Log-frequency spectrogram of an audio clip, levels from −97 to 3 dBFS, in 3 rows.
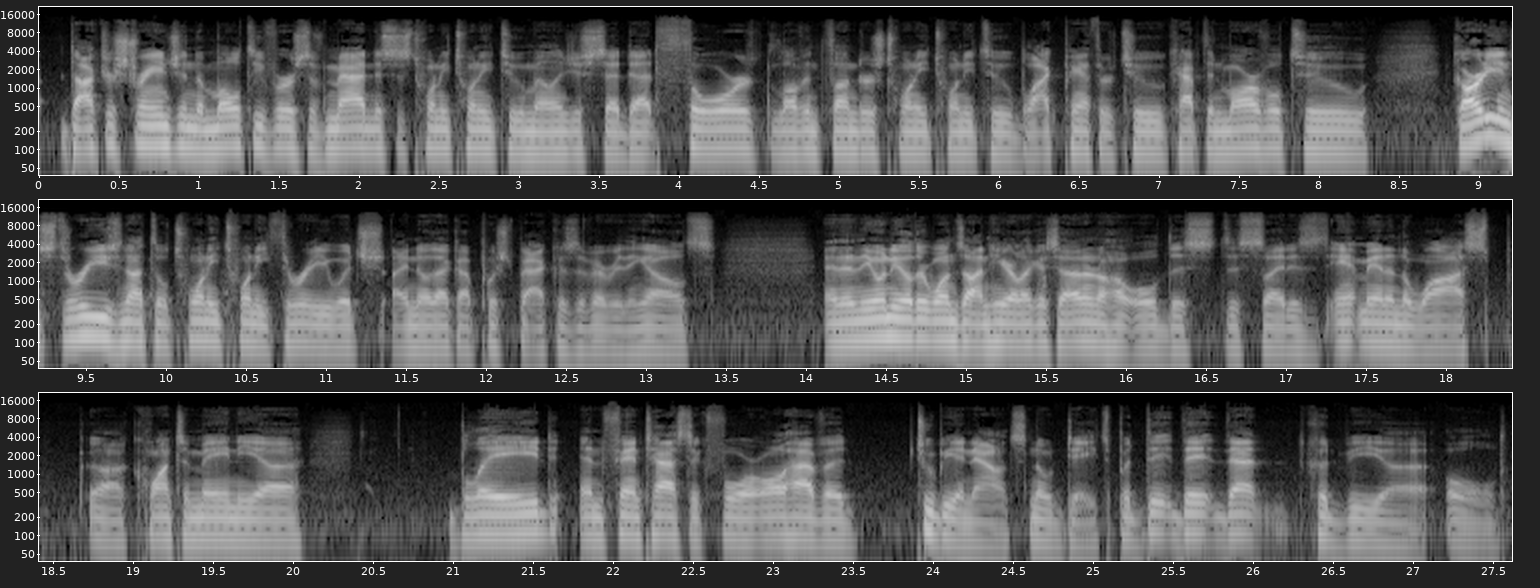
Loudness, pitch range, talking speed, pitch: -29 LUFS, 95-110 Hz, 190 wpm, 100 Hz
